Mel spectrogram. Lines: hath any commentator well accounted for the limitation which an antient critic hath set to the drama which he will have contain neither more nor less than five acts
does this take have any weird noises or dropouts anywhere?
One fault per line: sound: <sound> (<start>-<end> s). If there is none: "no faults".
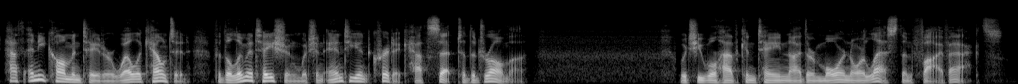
no faults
